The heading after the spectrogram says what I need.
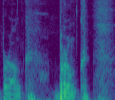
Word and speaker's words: Brock: But if you want to pronounce it correctly, it's actually pronounced Brunk. It's Nordic, so don't be fooled by the B-R-O-C-K.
